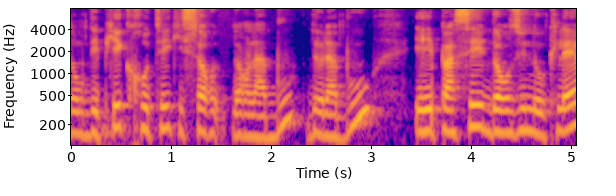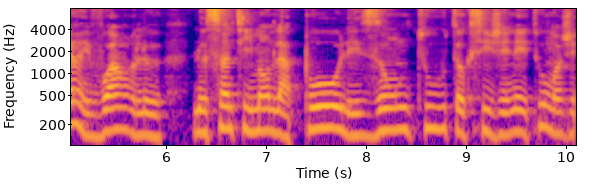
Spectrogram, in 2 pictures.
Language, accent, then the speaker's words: French; Martinique; on faisait ça avec du rhum, puisque c'est ma boisson locale, hein, je viens de la Martinique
